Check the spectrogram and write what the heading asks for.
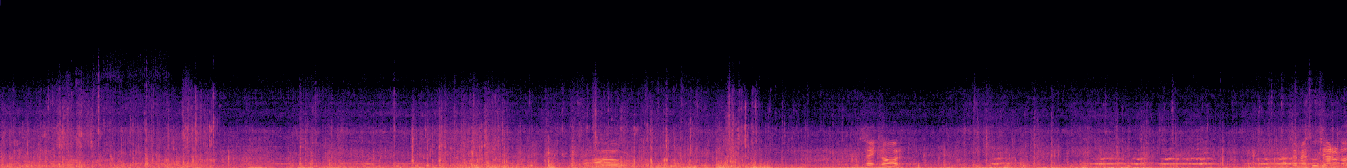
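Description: Wind buffeting the camera microphone and the rumble and rattle of an e-mountain bike's tyres rolling over a loose, rocky dirt trail. A couple of brief pitched sounds come about seven and eleven seconds in, and a steady whine sets in for the last few seconds.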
